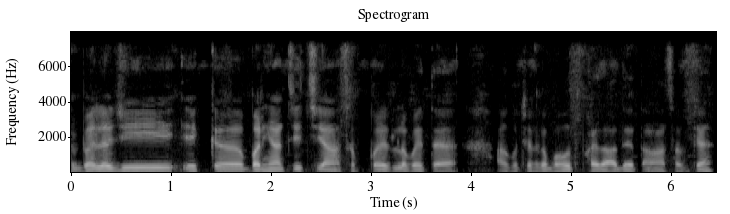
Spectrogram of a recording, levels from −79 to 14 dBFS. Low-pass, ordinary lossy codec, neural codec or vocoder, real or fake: 7.2 kHz; AAC, 48 kbps; none; real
